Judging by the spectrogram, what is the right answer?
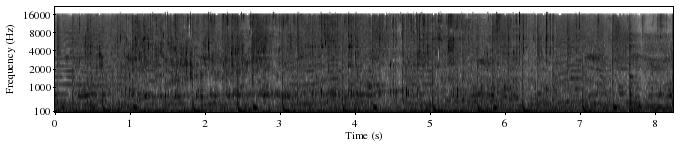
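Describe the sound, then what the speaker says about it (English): Water pours steadily over ice for several seconds, splashing and gurgling with scattered crackles and clinks, close and fairly loud. "I'm gonna pour it over ice."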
